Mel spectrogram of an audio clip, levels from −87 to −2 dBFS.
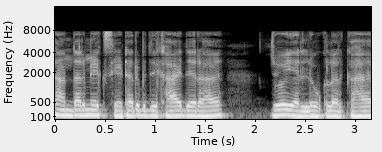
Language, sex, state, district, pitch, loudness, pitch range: Hindi, male, Jharkhand, Garhwa, 125 Hz, -13 LUFS, 120-135 Hz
